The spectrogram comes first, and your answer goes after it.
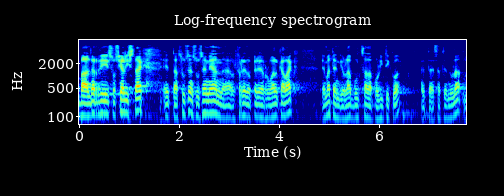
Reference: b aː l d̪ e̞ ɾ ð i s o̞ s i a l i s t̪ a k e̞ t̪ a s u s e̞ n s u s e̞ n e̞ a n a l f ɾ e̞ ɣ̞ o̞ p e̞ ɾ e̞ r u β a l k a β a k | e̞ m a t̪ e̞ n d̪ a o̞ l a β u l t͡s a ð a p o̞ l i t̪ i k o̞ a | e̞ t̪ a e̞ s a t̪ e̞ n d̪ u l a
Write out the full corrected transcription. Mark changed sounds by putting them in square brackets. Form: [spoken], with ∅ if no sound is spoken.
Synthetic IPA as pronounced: b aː l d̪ e̞ ɾ ð i s o̞ s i a l i s t̪ a k e̞ t̪ a s u s e̞ n s u s e̞ n e̞ a n a l f ɾ e̞ [ð̞] o̞ p e̞ ɾ e̞ r u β a l k a β a k | e̞ m a t̪ e̞ n d̪ [i] o̞ l a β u l t͡s a ð a p o̞ l i t̪ i k o̞ a | e̞ t̪ a e̞ s a t̪ e̞ n d̪ u l a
